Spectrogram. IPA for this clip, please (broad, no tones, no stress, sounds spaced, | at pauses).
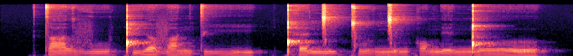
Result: t a l v u ǃ i ɐ̯ v a ŋ t iː | ǃʰ ɛ ŋ͡ǀ i ǀ u l ŋ͡ǀ ɪ ŋ k ɔ ŋ ɪː ŋ͡ǃ ʊː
